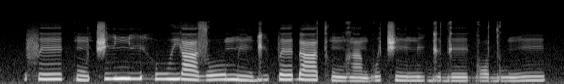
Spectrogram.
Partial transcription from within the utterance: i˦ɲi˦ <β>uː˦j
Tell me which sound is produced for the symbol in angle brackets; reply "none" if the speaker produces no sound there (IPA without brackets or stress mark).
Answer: h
